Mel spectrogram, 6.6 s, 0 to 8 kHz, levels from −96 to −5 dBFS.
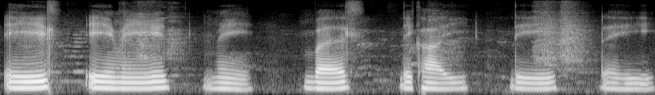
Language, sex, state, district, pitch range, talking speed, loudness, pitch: Hindi, male, Rajasthan, Jaipur, 135-155 Hz, 75 wpm, -17 LUFS, 145 Hz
